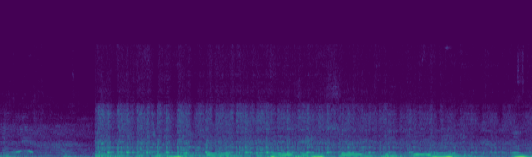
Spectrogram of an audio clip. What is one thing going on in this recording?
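A marching band plays brass music outdoors.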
